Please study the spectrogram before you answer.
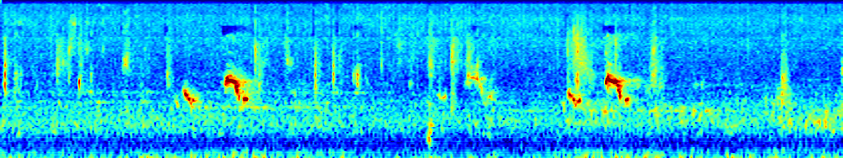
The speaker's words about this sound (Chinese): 这上头这里头有一只白头鹎，它在叫唤。你看那只，嗯， 嗯， 这也是一只公的。 那也得找一个那个， 显眼的地儿啊，让母的发现它。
